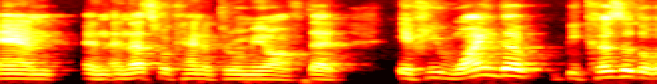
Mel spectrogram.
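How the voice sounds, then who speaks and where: With an American accent and a plain, everyday voice, a man speaks at a moderate pace, his medium pitch carried by lively intonation. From New York City. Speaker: real estate investing coach. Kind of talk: instructional talk on a call. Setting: online call.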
